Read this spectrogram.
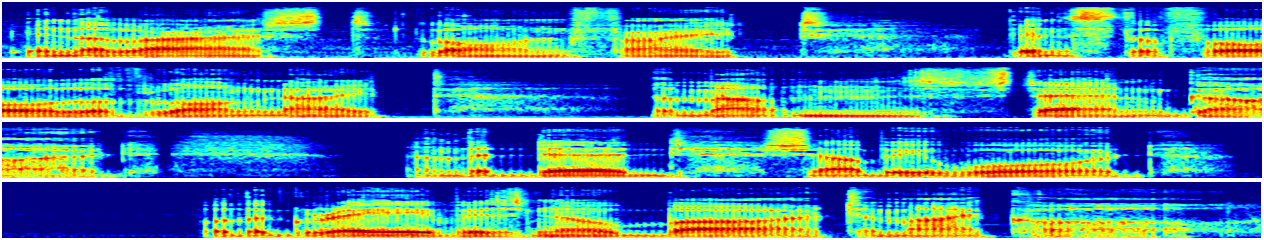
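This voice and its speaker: A man voicing a smooth, shrewd traveling storyteller with a measured, theatrical delivery in a fantasy audiobook. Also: extremely low pitch, dry recording, clean studio sound, pitched below the performer's own voice, heavily acted. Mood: solemn, hushed. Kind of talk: fantasy audiobook character dialogue.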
